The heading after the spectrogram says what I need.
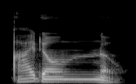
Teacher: Link the N with the other N. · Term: T in don't is silent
